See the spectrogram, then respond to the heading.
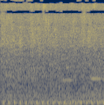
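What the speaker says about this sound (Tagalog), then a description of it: "napakalakas ng ulan na tinabot na tayo" Heavy rain pouring down steadily and densely around a part-time Lalamove delivery rider caught out on the road, a constant loud wash of drumming drops with no speech.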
